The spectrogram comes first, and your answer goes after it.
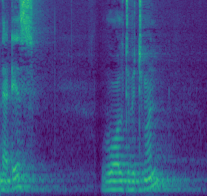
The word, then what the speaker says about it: Whitman: जैसे wheel word use करते हैं हम, WHEEL। तो व्हिटमन, that is the pronunciation. Actually नाम इनका था वॉल्टर व्हिटमन जूनियर।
